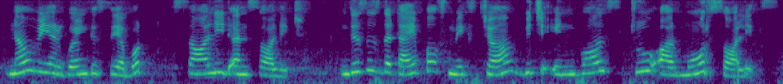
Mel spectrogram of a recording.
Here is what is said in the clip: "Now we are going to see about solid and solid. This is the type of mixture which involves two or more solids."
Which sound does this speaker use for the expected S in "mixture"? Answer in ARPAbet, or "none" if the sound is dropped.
S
